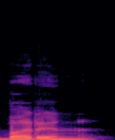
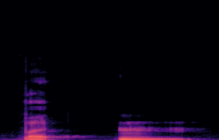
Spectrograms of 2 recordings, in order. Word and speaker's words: button: like cotton candy button button not button it's but um stop T and fall to the end but um push a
